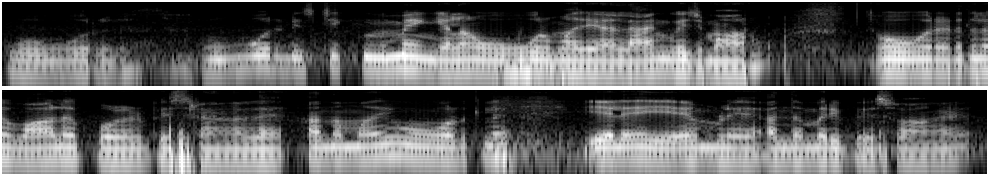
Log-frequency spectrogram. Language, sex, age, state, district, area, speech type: Tamil, male, 18-30, Tamil Nadu, Tiruvarur, rural, spontaneous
